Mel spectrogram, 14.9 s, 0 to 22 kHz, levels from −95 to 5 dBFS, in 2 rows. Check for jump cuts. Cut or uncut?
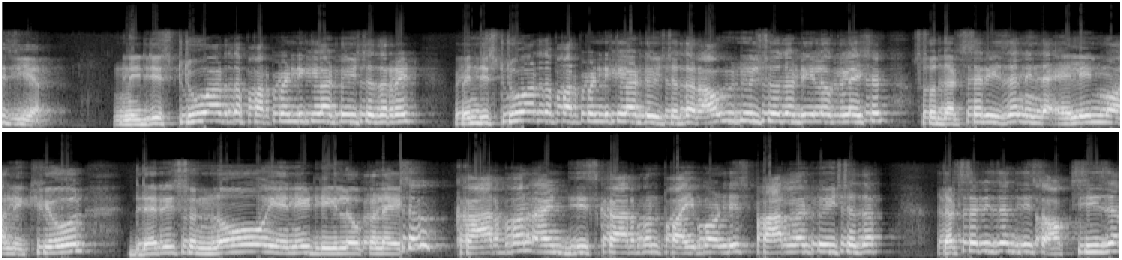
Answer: cut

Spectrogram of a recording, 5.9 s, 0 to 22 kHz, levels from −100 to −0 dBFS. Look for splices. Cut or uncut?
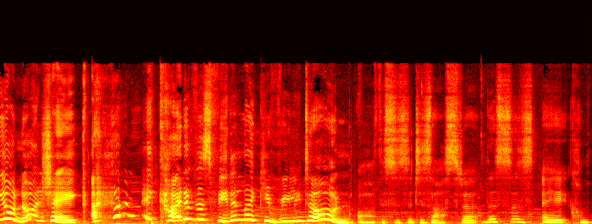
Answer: cut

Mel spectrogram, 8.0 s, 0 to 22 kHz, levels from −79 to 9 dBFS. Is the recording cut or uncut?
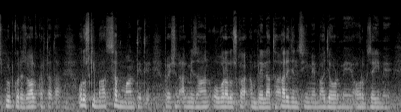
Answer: cut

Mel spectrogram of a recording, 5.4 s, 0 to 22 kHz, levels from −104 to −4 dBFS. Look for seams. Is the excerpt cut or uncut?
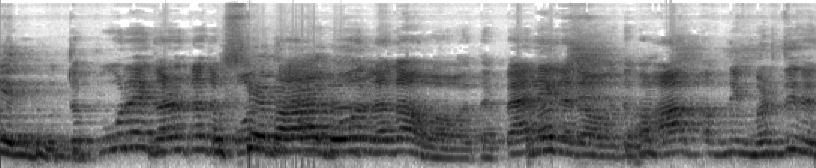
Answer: uncut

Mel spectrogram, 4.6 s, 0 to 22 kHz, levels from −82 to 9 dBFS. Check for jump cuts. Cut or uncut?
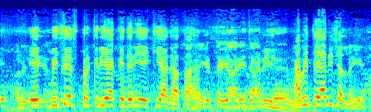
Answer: uncut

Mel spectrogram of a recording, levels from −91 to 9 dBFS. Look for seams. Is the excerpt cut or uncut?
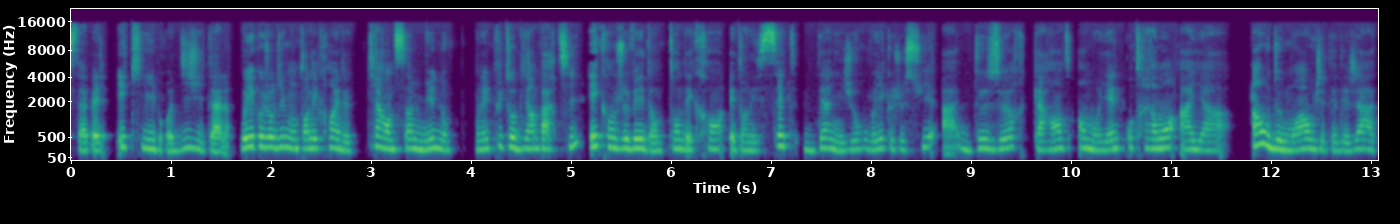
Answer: uncut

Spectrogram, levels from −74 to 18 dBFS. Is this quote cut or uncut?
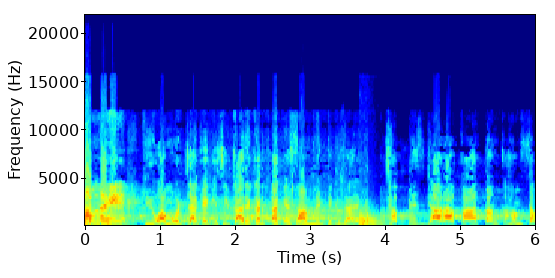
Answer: cut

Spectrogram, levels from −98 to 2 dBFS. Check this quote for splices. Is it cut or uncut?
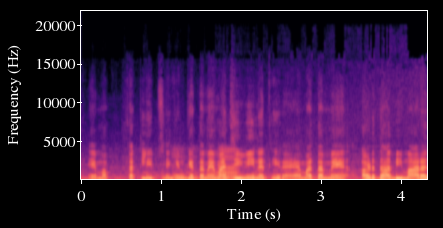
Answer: cut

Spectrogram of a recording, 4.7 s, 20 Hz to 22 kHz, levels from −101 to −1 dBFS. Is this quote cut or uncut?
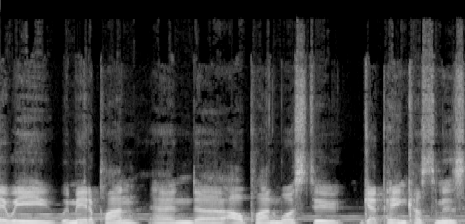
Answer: uncut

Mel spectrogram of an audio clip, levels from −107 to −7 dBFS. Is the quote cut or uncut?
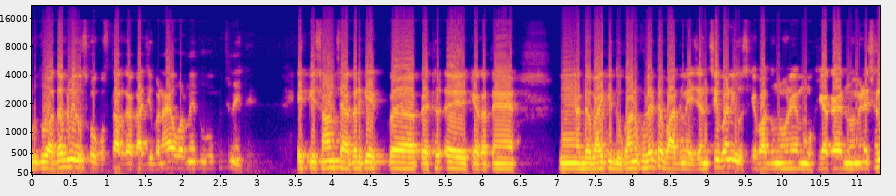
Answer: uncut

